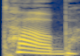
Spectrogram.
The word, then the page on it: tub: American English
